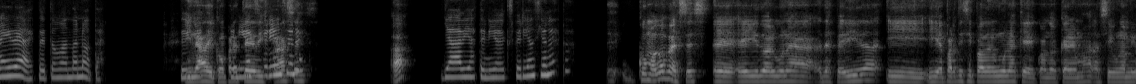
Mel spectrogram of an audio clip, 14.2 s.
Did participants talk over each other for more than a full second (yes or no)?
yes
